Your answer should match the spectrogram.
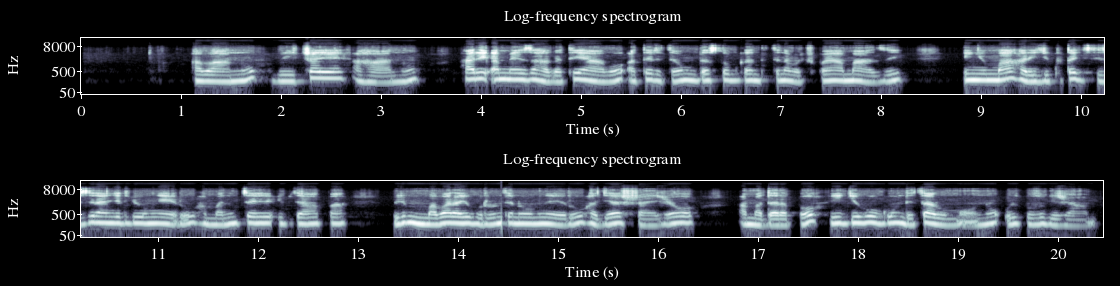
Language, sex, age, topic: Kinyarwanda, female, 25-35, government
